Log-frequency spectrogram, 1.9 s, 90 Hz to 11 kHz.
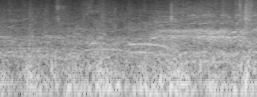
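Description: Parthian horse archers' mounts in a Total War Rome 2 battle: whinnying and hoofbeats blended into a dense, continuous battlefield din of clashing units and crowd noise, with no clear speech.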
